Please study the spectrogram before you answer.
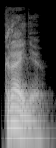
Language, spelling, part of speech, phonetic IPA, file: Russian, крайне, adverb, [ˈkrajnʲe], Ru-крайне.ogg
- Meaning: extremely, very, too (much)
